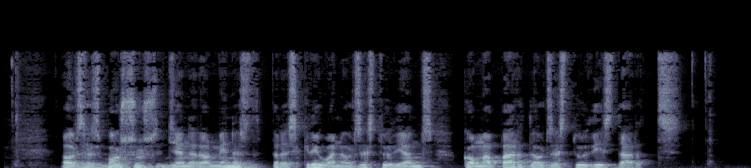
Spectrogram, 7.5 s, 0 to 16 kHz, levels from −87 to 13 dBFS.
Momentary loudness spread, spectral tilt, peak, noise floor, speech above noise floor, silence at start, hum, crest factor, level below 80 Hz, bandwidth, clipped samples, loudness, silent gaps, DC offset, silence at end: 9 LU; -6 dB/octave; 0 dBFS; -53 dBFS; 35 dB; 0.6 s; none; 18 dB; -40 dBFS; 11.5 kHz; under 0.1%; -19 LUFS; none; under 0.1%; 0.75 s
